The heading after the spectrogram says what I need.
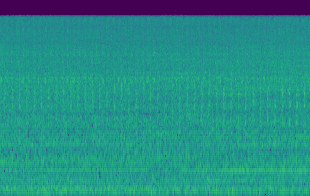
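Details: Acura MDX at idle: light, quick ticking about two per second, only loosely even, over a quiet idle; engine ticking, source not pinned down.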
